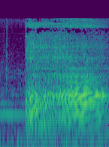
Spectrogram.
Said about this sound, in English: I'm a fart machine enthusiast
